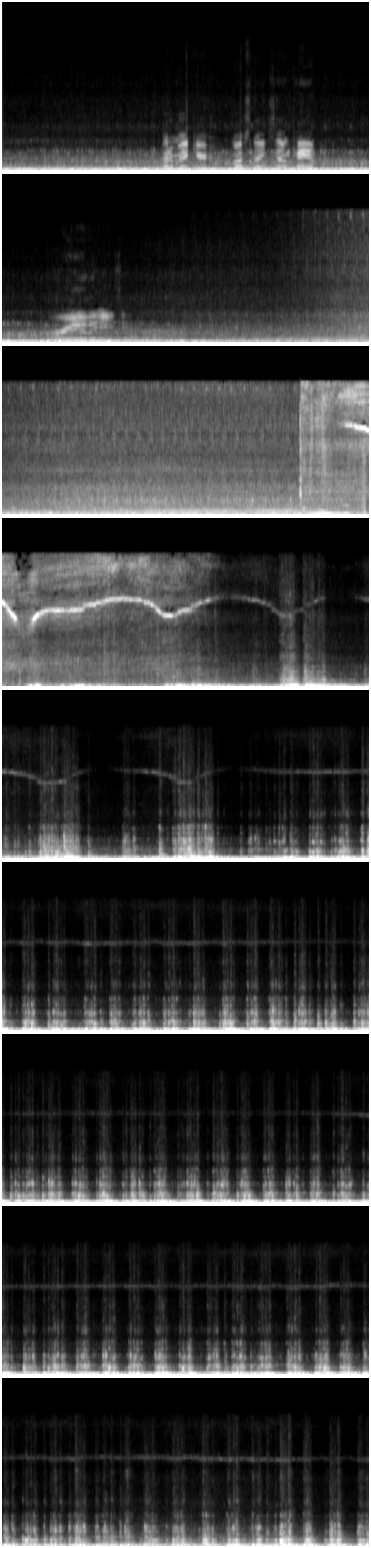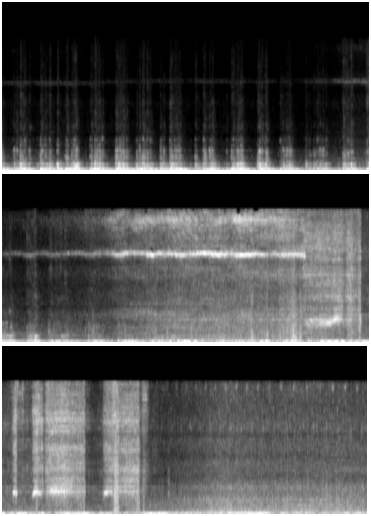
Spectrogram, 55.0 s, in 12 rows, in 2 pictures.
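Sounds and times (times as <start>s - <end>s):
v-eight engine lopey idle: 0.0s - 55.0s
vacuum hiss: 8.4s - 15.8s, 46.2s - 52.6s.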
